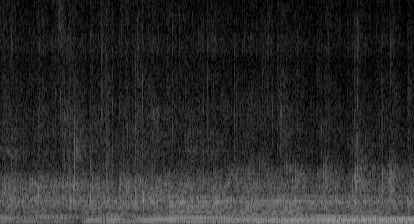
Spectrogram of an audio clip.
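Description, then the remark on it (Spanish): An audience, asked to stand and applaud more loudly, claps steadily for about four seconds, a dense, continuous wash of applause over sustained keyboard-like musical tones, with no voices standing out. “Y ponte de pie, dale ese aplauso más fuerte y ponte de pie, por favor.”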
